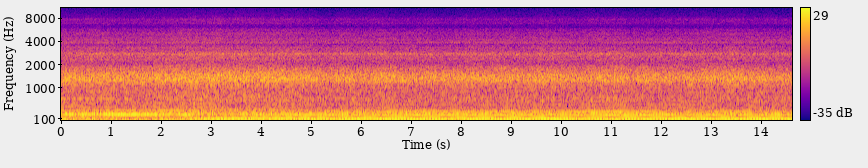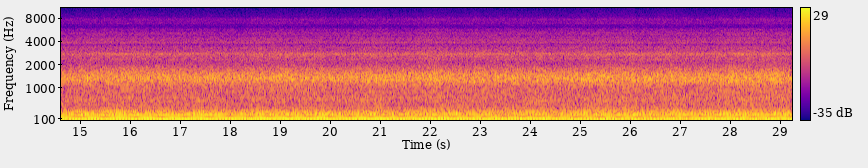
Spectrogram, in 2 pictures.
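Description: Atol 650 LSA amphibious light aircraft in level flight: its engine and propeller give a steady drone with a hiss above it. The engine note settles slightly lower about two seconds in.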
